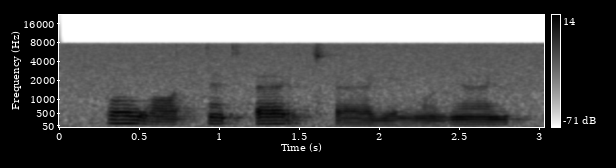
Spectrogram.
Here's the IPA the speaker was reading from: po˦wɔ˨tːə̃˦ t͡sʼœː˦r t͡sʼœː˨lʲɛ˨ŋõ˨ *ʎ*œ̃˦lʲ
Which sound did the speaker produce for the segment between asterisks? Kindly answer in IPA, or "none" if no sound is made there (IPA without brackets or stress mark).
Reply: ʎ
